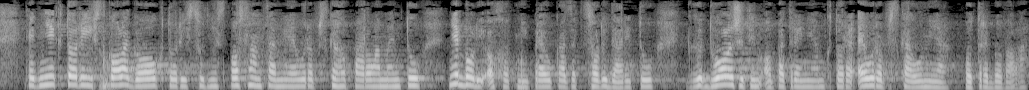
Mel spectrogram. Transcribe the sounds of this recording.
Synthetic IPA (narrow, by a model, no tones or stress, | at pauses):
kɛɟɲɪɛkt̪ɔɾiːxskɔlɛɡɔʊkt̪ɔɾiːsuːd̪ɲɛspɔslant͡samiɛʊɾɔːpskɛɦɔpaɾlamɛnt̪uɲɛbɔliʔɔxɔt̪niːpɾɛukaːzacsɔlid̪aɾit̪uɡd̪ʊɔlɛʒit̪iːmʔɔpat̪ɾɛɲɪamkt̪ɔɾɛːʔɛʊɾɔːpskauːniapɔt̪ɾɛbɔʋa̰la̰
